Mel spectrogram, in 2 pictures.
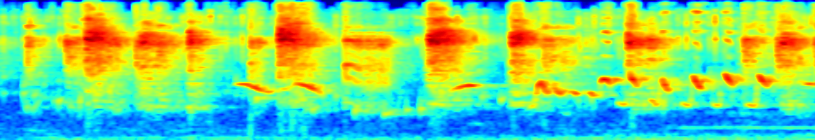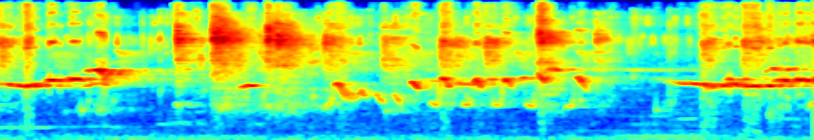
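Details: White-rumped shama in a cage, song meant to raise breeding urge: varied quick chirps and slurred notes in a mid register, mixed with harsh high buzzy bursts throughout, ending in a loud steady noisy stretch.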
